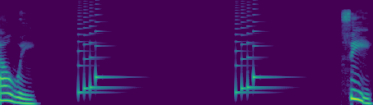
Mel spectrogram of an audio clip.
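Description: A bright electronic chime rings twice.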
